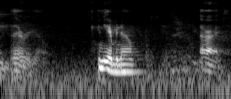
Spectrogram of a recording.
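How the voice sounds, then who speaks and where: A man speaks with fairly even intonation. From Peoria area, Illinois. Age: 20s. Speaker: police sergeant, commissioner candidate. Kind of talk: candidate forum speech.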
